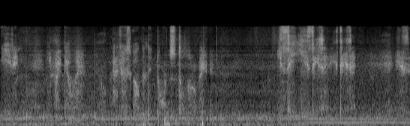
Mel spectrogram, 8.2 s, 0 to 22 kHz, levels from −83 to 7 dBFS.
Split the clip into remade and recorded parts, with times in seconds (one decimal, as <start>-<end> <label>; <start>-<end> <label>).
0.0-0.4 recorded; 0.4-1.9 remade; 1.9-3.1 recorded; 3.1-5.6 remade; 5.6-8.2 recorded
